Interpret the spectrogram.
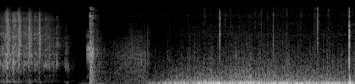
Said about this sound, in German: Ich mache noch schnell das Lagerfeuer an und dann legen wir los.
